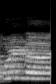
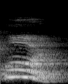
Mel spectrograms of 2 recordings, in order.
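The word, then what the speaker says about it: would: शुल्ड काय म्हणतात ते कुल्ड उल्ड शुल्ड पण हे कुल्ड नाही उल्ड नाही शुल्ड नाही हे आहे कुड काय आहे कुड हे आहे वुड हे आहे शुड म्हणजे या डी च्या अगोदर एल हा काय आहे सायलेंट असतो या डी च्या अगोदर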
